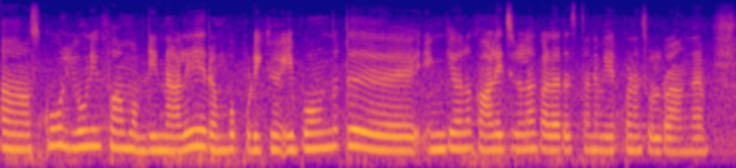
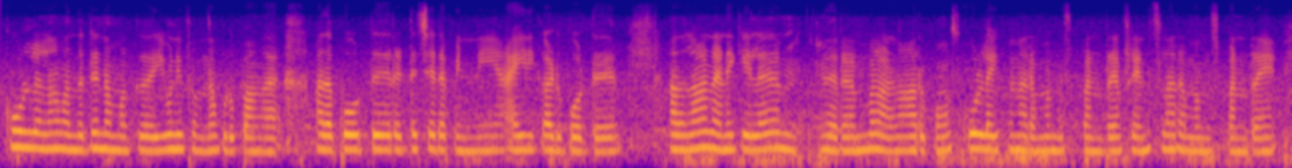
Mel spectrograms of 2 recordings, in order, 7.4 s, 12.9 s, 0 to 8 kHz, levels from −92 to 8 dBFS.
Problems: none marked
